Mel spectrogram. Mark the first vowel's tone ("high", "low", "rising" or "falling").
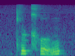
rising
